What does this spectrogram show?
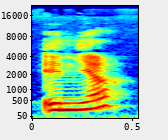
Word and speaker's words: Enia: C'est à l'italienne, je pense que ça se prononce David. David ou David Enia.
